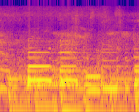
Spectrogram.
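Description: Swing guitar trio's instrumental fill: a hollow-body jazz guitar plays a short run of single notes, about three a second, over plucked double bass notes.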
